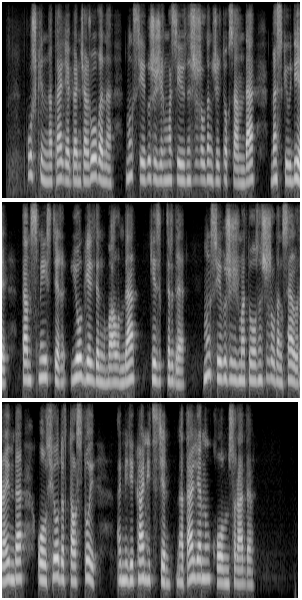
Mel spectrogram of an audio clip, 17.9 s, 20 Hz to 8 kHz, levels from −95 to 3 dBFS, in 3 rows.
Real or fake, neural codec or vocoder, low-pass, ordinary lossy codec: fake; codec, 16 kHz, 0.8 kbps, ZipCodec; none; none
